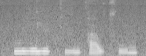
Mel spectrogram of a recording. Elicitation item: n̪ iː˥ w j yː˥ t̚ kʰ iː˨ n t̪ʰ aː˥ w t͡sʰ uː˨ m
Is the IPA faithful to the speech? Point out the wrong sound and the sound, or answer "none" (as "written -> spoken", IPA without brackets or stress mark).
aː˥ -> aː˨˩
